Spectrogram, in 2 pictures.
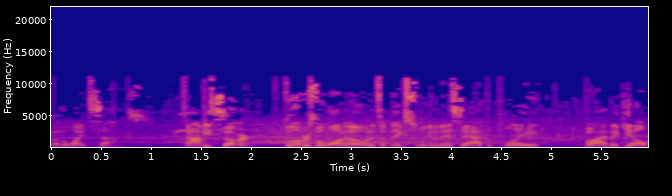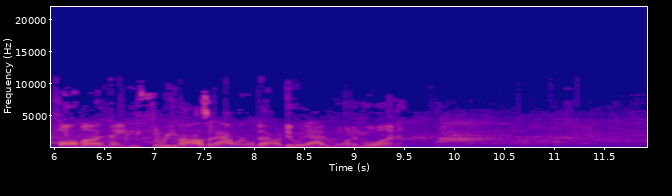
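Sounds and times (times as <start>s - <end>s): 
speech: 0.0s - 9.6s
baseball game crowd murmur: 2.4s - 11.9s.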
